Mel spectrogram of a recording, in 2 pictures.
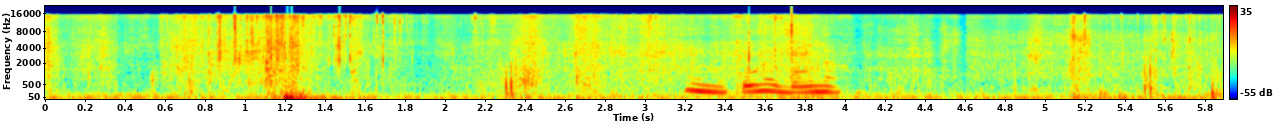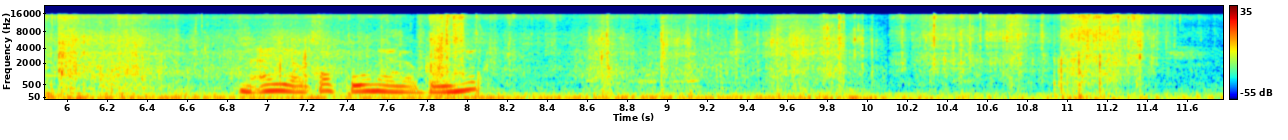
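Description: Fingers scrape and crumble dry soil close by.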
